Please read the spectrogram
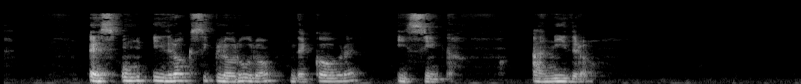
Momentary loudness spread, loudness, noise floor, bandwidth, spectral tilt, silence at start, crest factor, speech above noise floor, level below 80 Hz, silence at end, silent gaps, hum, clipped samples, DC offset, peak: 17 LU; -21 LUFS; -63 dBFS; 11.5 kHz; -5 dB/octave; 0.9 s; 24 dB; 42 dB; -52 dBFS; 2.1 s; none; none; under 0.1%; under 0.1%; 0 dBFS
